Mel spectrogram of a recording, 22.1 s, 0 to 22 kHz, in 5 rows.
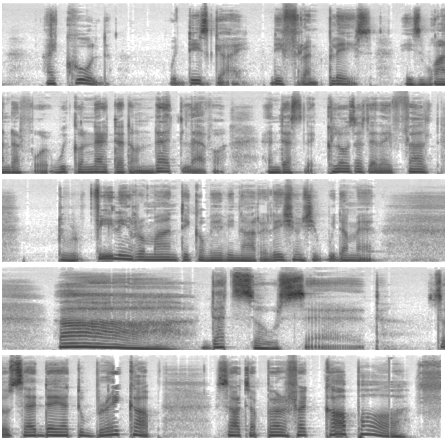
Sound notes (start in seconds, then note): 12.6 inhale; 21.8 sigh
